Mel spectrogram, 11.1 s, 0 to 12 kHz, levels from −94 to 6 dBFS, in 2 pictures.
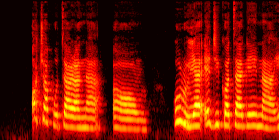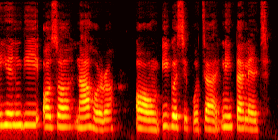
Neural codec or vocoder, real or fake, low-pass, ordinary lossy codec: codec, 24 kHz, 0.9 kbps, WavTokenizer, medium speech release version 1; fake; none; none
